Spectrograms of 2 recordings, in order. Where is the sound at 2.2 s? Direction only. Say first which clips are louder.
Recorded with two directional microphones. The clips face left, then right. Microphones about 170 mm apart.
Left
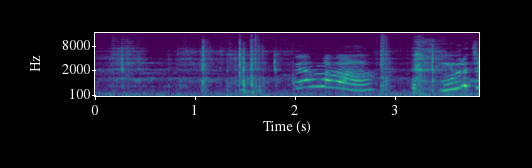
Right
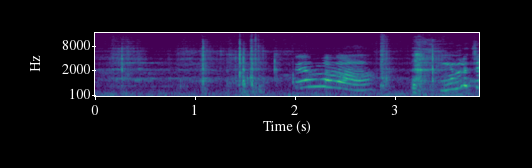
Left 3 dB; 55° left (ahead or behind).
